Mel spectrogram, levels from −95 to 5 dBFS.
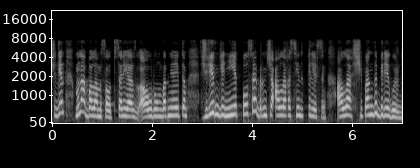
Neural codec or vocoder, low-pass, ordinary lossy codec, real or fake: codec, 16 kHz, 4 kbps, X-Codec, WavLM features, trained on Multilingual LibriSpeech; none; none; fake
